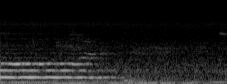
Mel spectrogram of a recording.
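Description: A lone voice holding one long wordless note at a steady pitch, ending a little past a second in.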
